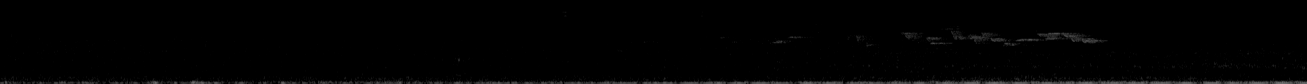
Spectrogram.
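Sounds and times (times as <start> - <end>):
steady low rumble: 4.8 - 13.0.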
